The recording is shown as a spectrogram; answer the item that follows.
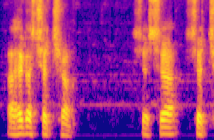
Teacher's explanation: ਜੀਭ ਦਾ ਵਿਚਕਾਰਲਾ ਹਿੱਸਾ ਪੂਰੀ ਤਰ੍ਹਾਂ ਬਿਲਕੁਲ ਤਾਲੂ ਦੇ ਨਾਲ ਲੱਗਦਾ ਹੈ, ਪੂਰੀ ਤਰ੍ਹਾਂ ਆਹ ਵਾਲੇ ਅੱਖਰ ਦੇ ਲਈ।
